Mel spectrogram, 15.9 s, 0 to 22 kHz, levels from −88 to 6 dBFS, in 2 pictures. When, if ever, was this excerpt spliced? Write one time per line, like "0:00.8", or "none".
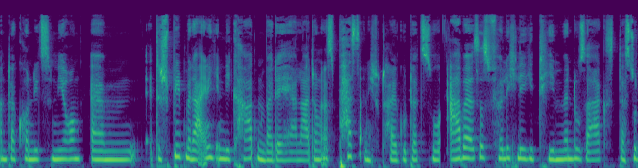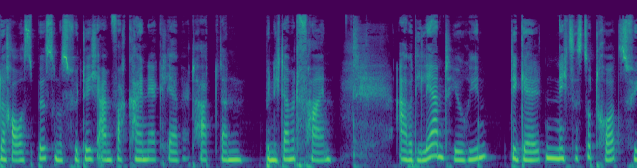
0:01.0
0:05.5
